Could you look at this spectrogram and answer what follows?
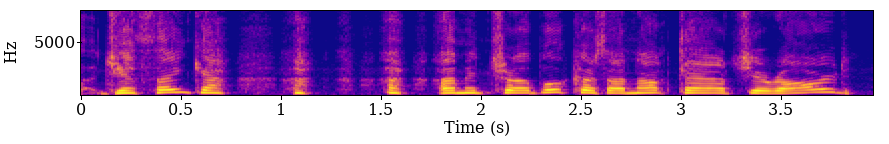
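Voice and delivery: high, hesitant, stammering start; worried wife. A narrator's reading. Bobby Sue asking her husband about trouble, worried and halting. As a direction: stumble over the first words nervously.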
